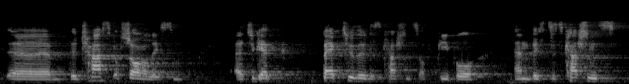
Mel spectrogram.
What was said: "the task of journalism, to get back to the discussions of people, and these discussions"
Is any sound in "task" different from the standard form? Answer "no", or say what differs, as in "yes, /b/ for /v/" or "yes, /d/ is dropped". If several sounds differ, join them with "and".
no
